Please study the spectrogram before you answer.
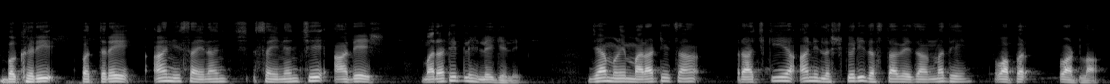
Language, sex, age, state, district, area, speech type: Marathi, male, 18-30, Maharashtra, Kolhapur, urban, spontaneous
